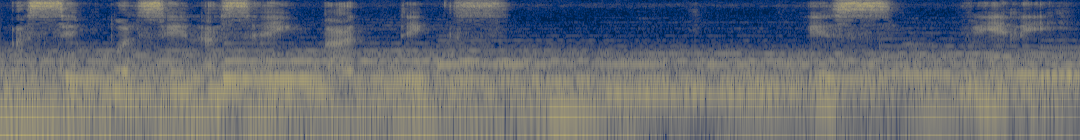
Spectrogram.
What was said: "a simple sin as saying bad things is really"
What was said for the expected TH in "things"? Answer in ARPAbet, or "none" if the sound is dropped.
T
